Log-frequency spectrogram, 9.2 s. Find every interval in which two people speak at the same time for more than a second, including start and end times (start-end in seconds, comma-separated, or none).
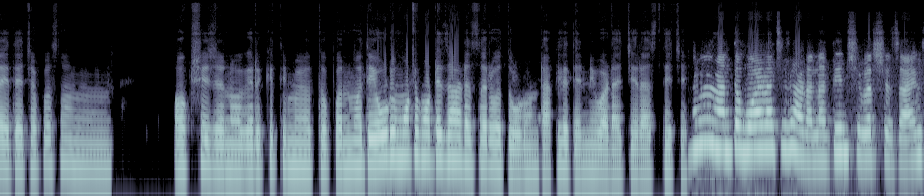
none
